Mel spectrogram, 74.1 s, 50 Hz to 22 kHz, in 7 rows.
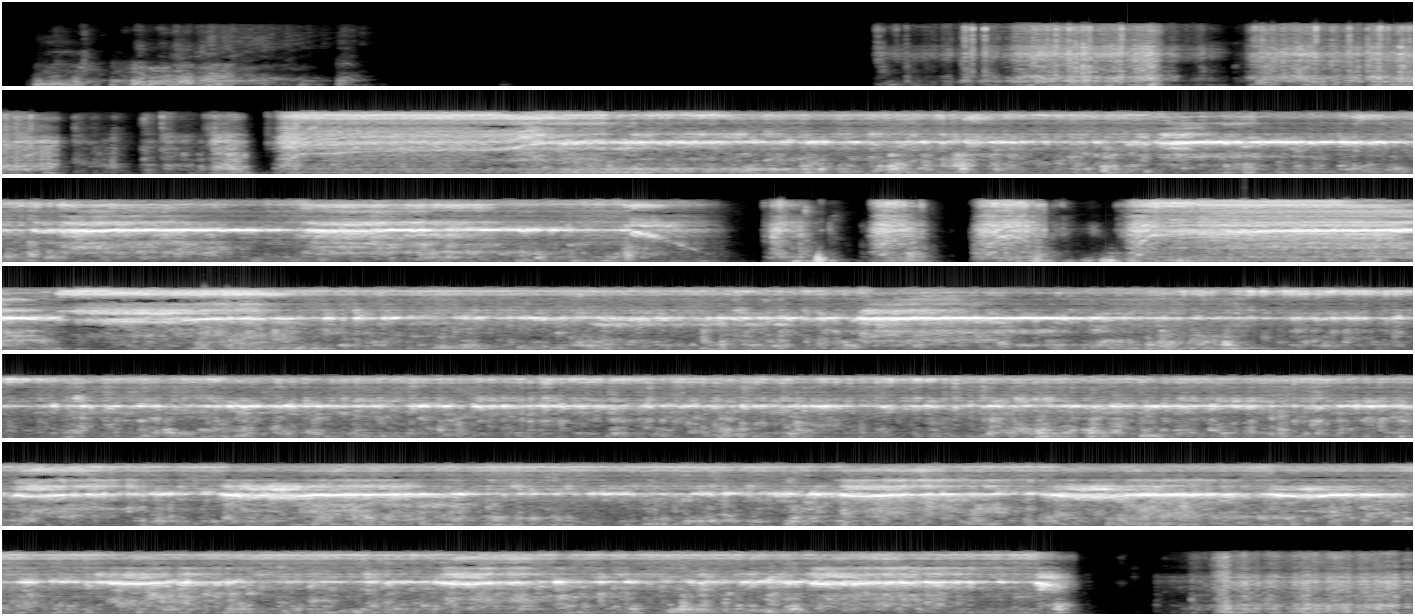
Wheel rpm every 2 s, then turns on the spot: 0, 0, 0, 10, 10, 20, 90, 210, 240, 230, 230, 230, 200, 20, 60, 200, 220, 230, 230, 230, 230, 230, 230, 230, 230, 230, 230, 230, 230, 230, 230, 230, 230, 230, 230, 150, 10.
6-12 72-74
